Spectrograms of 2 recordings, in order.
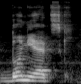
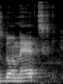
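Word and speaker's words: Донецьк: usa um creme anos a pronúncia certa em ucraniano é Donetsk nós falamos do netos podemos falar danielski tranquilamente e também no Husky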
